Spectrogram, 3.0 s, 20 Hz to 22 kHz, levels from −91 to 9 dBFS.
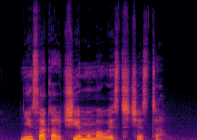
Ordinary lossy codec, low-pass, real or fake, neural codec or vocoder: none; none; real; none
